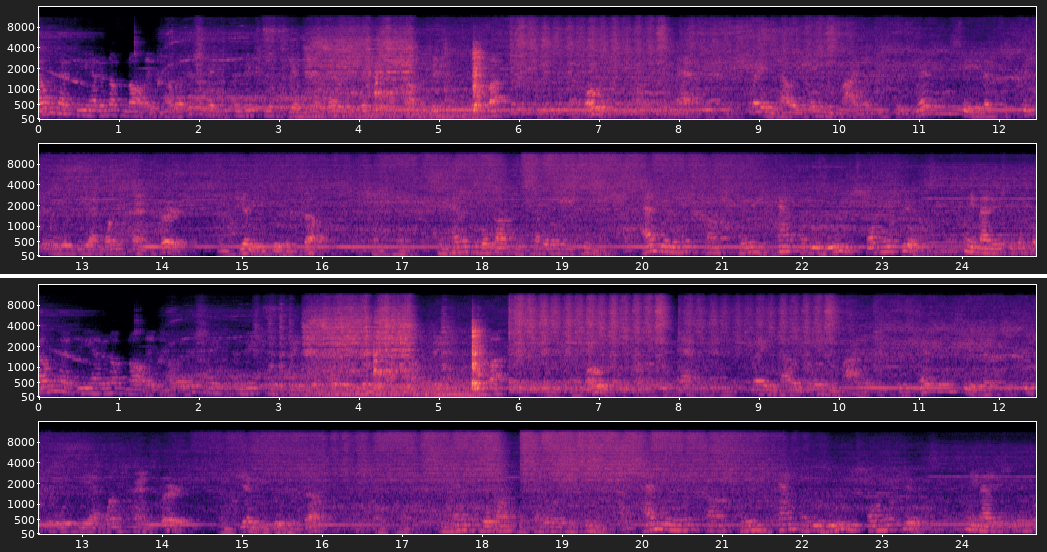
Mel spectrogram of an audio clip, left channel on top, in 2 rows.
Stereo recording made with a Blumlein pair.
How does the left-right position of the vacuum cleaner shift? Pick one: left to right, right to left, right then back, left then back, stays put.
right then back.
